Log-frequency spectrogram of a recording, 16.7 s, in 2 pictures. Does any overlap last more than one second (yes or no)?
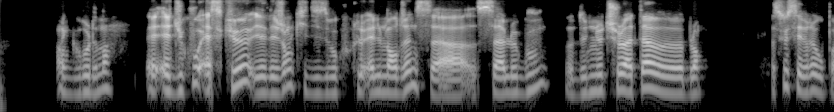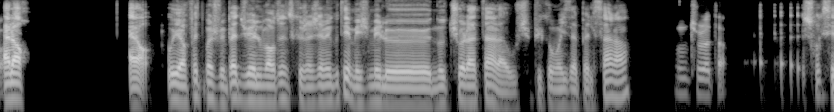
no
